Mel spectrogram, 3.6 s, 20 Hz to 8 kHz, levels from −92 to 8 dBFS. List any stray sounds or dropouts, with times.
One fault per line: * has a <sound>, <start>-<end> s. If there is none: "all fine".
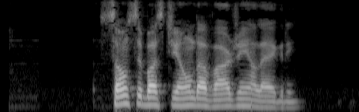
all fine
